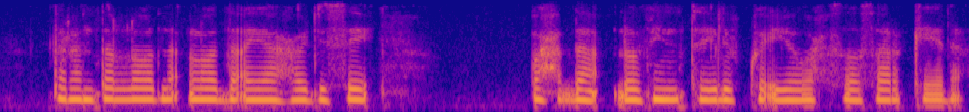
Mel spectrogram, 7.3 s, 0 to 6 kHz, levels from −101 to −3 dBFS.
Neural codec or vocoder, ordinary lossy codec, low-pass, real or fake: none; Opus, 32 kbps; 5.4 kHz; real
